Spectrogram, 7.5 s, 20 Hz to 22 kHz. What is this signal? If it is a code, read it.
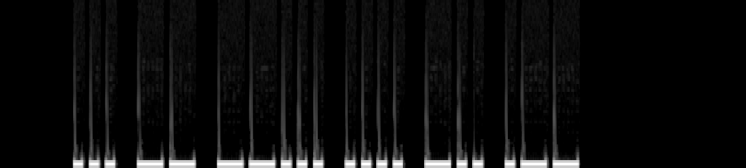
Morse code, heard as a keyed tone, about 16 wpm, 700 Hz. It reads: SM7HDW
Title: DXCC-100 Call Signs - 6 Characters - Repeated 2x - 15wpm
